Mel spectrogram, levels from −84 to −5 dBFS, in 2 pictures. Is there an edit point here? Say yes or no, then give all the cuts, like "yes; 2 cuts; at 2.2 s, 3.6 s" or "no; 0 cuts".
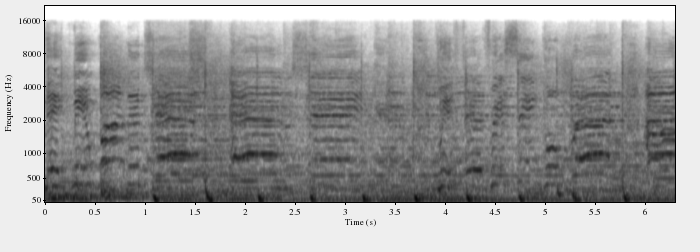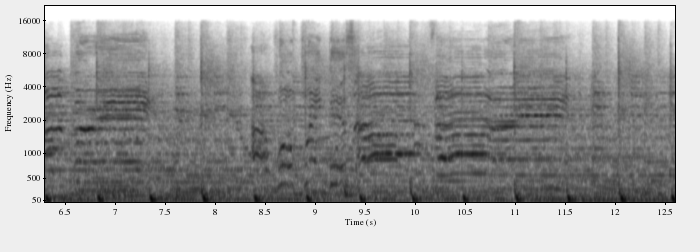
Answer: no; 0 cuts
